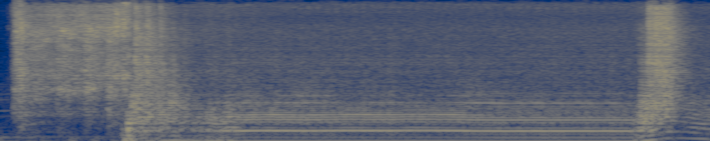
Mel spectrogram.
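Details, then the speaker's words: Scumbag Miata kart exhaust, refitted with RTV in place of a missing gasket, held at a steady raised rev: a loud, coarse, flatulent rasp that the muffler doesn't quiet, like a wet fart. "it didn't help this thing sounds like a wet fart"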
